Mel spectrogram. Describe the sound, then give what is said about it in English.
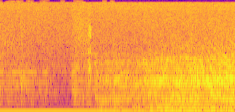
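A car drives along an endless stretch of road through heat haze in a scene from the film Thelma & Louise. Its low engine rumble builds in loudness after a quieter opening. “Thelma and Louise are driving along an endless stretch of road, a heat haze distorting the air.”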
